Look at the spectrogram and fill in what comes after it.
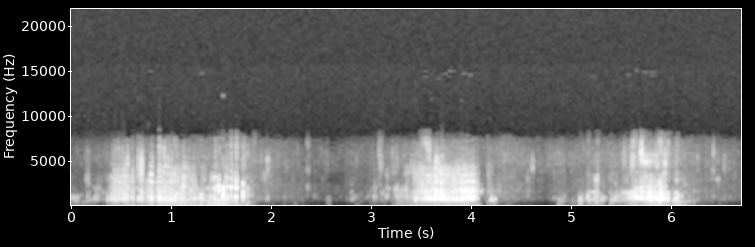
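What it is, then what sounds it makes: Vinyl heart pillow scratched and squeezed. Long nails scratch and rub a large, stuffed, red glossy vinyl heart pillow while hands squeeze its lobes. Three quiet bursts of dense, crinkly scratching and rubbing are heard, centered in the midrange with bright edges, separated by near silence.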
